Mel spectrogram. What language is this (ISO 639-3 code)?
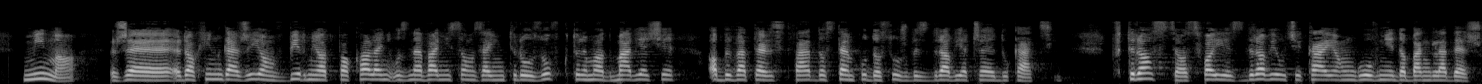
pol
